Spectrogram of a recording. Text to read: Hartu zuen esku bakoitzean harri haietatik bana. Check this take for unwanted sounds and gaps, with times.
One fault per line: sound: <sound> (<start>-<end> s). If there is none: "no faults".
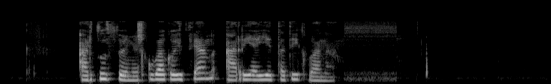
no faults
